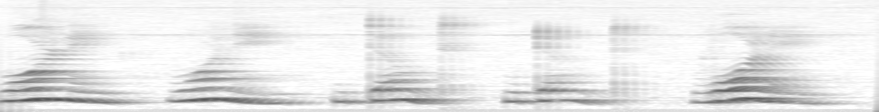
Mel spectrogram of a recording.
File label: DONT, FEMALE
